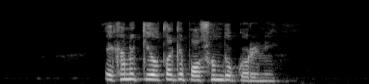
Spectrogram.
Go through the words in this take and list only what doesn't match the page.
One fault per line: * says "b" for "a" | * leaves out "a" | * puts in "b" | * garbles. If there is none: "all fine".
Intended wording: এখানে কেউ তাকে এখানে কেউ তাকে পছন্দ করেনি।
* leaves out "এখানে কেউ তাকে"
